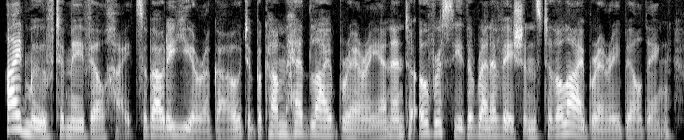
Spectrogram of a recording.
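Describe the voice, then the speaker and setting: A woman reading a first-person story aloud as an audiobook narrator, giving the dialogue a lively, playful turn. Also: on the low side, no room sound, clean studio sound.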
